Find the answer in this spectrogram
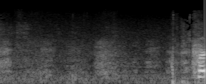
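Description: A dog breathing and panting right up against the microphone, with a soft knock near the end.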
